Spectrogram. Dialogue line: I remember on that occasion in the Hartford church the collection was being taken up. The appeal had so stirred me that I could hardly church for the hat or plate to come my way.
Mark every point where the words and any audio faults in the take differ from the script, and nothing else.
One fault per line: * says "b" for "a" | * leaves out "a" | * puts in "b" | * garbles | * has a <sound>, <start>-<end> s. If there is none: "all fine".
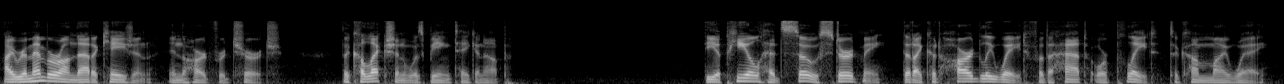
* says "wait" for "church"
